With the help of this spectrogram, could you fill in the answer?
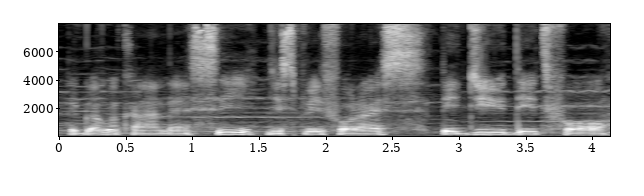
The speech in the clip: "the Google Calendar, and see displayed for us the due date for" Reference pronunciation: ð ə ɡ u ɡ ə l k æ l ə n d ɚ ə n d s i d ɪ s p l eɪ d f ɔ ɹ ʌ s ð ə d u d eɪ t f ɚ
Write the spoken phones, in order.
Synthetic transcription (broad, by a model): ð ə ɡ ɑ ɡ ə k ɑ n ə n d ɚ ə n s i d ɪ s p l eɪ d f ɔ ɹ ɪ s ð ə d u d eɪ t f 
